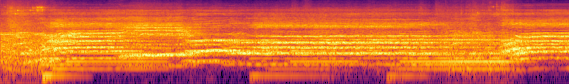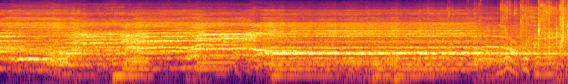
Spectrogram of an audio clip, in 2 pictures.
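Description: Village choir singing a traditional Paiwan chant unaccompanied in several-part harmony, the parts moving together in sustained phrases and ending on a long held chord.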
